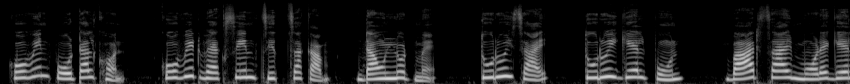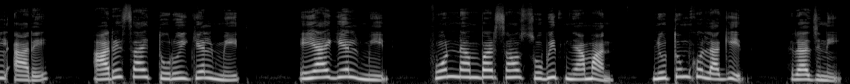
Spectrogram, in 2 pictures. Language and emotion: Santali, neutral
